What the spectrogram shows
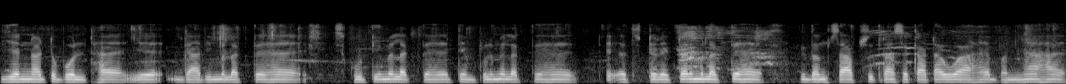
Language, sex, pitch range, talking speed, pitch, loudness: Bajjika, male, 110-120 Hz, 170 wpm, 115 Hz, -17 LUFS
